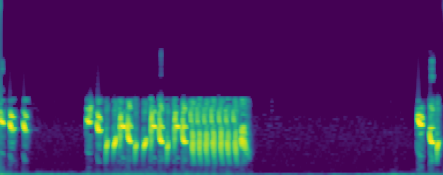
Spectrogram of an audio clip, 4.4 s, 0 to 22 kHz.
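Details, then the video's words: European goldfinch, named in Greek as karderina, recorded in 2018, singing a bright twittering song: high tinkling notes at the start, a fast run of buzzy trills in the middle, then a final short phrase, with low background rumble. "-ΚΑΡΔΕΡΙΝΑ-Carduelis carduelis (European Goldfinch 2018)"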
